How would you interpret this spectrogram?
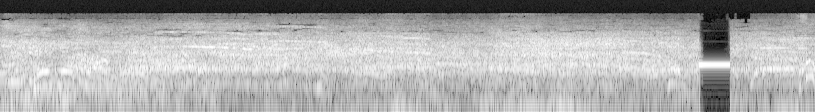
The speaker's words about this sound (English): This is just one video of one of the crowd reactions to Chicken Jockey appearing on screen.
